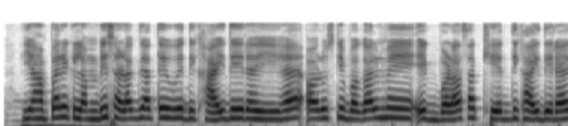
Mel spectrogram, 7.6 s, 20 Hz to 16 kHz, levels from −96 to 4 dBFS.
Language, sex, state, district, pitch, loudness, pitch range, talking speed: Hindi, female, Chhattisgarh, Korba, 250 Hz, -11 LUFS, 235-270 Hz, 180 wpm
